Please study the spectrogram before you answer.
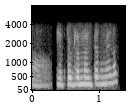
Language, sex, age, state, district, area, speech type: Telugu, female, 60+, Telangana, Hyderabad, urban, conversation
